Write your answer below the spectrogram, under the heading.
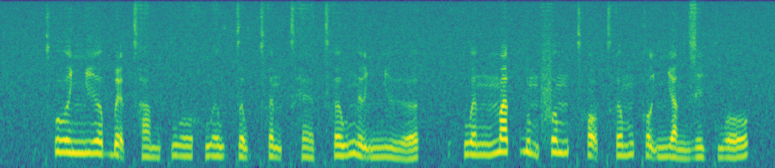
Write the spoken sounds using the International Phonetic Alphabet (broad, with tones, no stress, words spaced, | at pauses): t̪ʰu˧ə̯ɲi˧ə̯ ɓɛ̰˧˨t̪ʰa̤˨˩m kwo̤˨˩hwə̤˨˩w t̪ə̰˧˨wt̪ʰə̰˧˨nt̪ʰɛ̤˨˩ t̪ʰə˨˦wnɨ̰˧˨ə̯ ɲɨ˧˩˨ə̯ | hwə˧n ma˦˥t̚ɓə̰˧˨mfə˧m t̪ʰɔ̰˧˨t̪ʰə˨˦m kɔ̰˧˨ɲa˧˩nzi˧˩kwo˨˦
